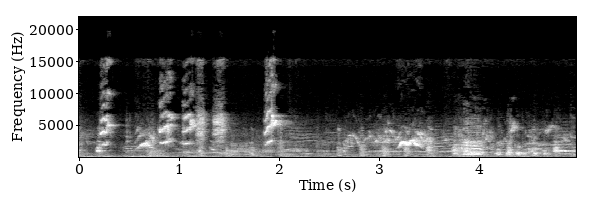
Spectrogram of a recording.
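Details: Pet hens and pet chicks meeting: sharp high chick peeps early on, then a mix of short clucks and bright chirps that grows louder toward the end.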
